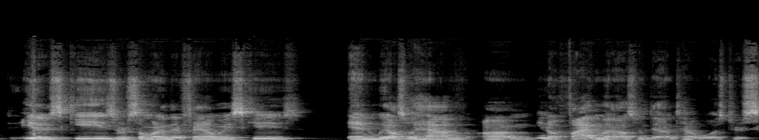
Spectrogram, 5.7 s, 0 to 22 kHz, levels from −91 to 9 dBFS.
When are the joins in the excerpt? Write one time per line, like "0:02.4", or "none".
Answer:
none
